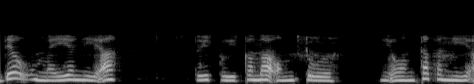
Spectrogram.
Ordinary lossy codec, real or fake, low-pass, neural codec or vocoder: AAC, 16 kbps; fake; 7.2 kHz; autoencoder, 48 kHz, 128 numbers a frame, DAC-VAE, trained on Japanese speech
